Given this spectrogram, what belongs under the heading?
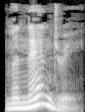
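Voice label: "monandry", British English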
